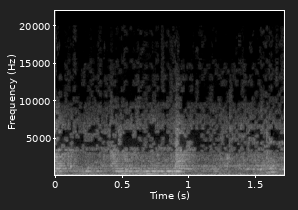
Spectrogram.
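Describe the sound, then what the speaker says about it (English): A toilet flushes nearby, giving a steady, rushing gurgle of water that runs evenly through the short stretch without a clear start or finish. "the flapper open, the water goes down, that flushes the toilet"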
